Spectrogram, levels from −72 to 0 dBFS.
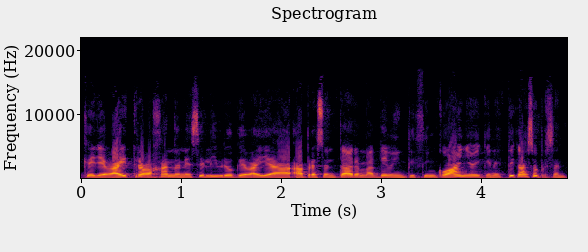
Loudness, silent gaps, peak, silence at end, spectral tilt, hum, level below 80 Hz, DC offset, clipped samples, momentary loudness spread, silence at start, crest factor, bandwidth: -20 LUFS; none; -4 dBFS; 0 s; -4.5 dB/octave; none; -44 dBFS; under 0.1%; under 0.1%; 7 LU; 0.05 s; 16 dB; 16.5 kHz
